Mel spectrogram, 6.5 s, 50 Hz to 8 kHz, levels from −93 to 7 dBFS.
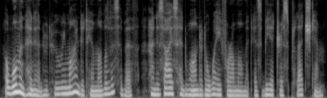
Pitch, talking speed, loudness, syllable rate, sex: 160 Hz, 200 wpm, -20 LUFS, 6.1 syllables/s, female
